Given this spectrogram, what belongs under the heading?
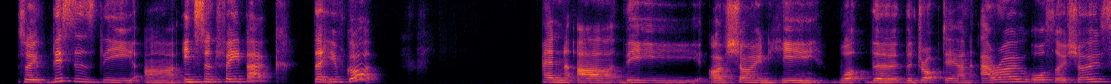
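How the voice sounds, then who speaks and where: A very slow pace with ordinary pitch variation and audible room echo. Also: woman. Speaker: criminology lecturer. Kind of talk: webinar presentation.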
